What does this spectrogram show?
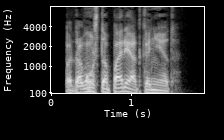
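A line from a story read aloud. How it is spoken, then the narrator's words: Rude retort. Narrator (Russian): грубо возразил Толстопятов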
